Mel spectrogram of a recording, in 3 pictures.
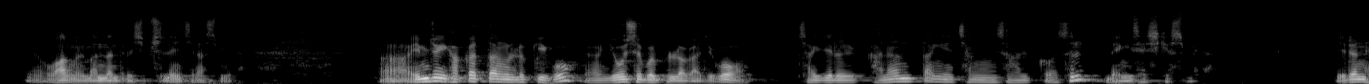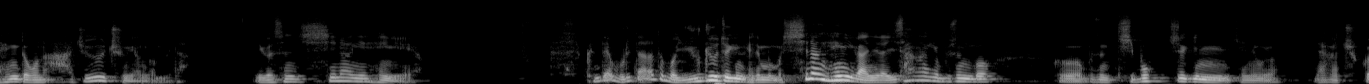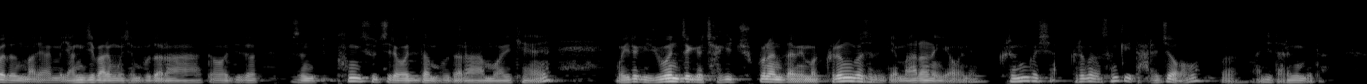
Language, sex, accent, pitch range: Korean, male, native, 100-150 Hz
